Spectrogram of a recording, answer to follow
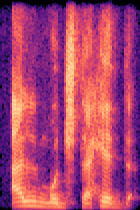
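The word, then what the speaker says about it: المجتهد: Another letter, mim. If you add alif lam to the letter mim, how do you pronounce it? Al-mujtahid.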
